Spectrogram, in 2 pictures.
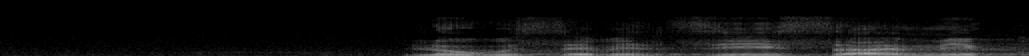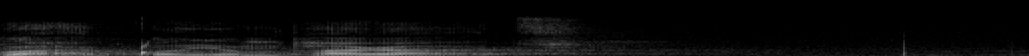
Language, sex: Zulu, male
